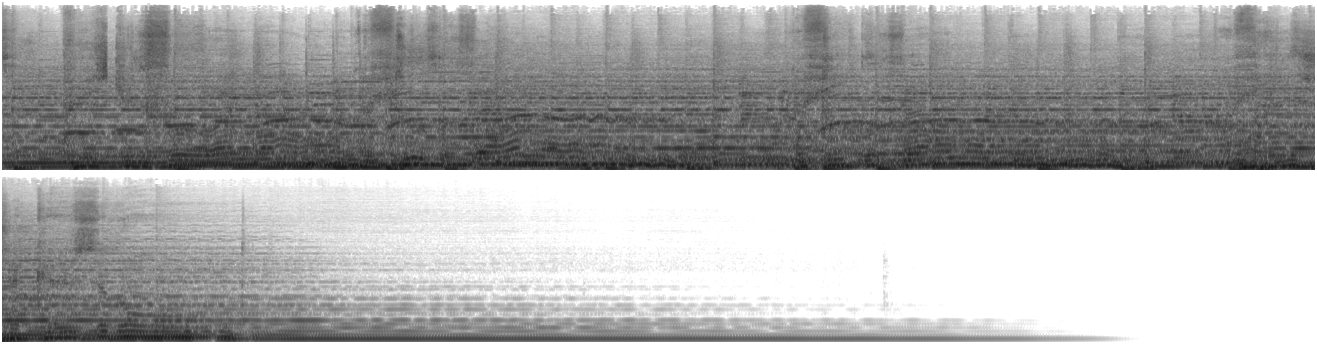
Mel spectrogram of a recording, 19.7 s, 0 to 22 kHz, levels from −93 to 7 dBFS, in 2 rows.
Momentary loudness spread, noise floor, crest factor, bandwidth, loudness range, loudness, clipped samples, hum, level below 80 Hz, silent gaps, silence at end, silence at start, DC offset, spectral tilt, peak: 18 LU; -78 dBFS; 12 dB; over 20 kHz; 18 LU; -10 LUFS; under 0.1%; none; -22 dBFS; none; 4.1 s; 0 s; under 0.1%; -5.5 dB/octave; 0 dBFS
